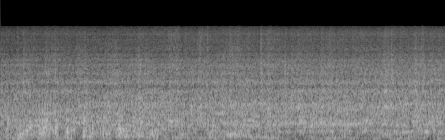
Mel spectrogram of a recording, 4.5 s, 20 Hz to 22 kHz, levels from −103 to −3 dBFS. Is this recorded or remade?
remade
